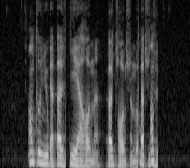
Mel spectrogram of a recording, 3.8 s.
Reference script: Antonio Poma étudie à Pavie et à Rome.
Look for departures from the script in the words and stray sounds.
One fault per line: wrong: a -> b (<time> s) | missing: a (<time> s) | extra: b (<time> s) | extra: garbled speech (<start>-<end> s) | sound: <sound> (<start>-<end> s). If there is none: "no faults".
missing: Poma étudie (1.0 s)
sound: dropout (1.3-1.4 s)
extra: garbled speech (2.1-3.2 s)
